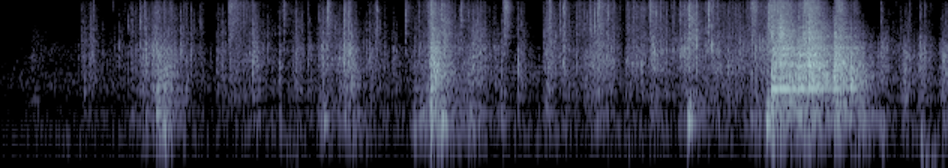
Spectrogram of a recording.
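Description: Plastic bags being handled and crinkled in irregular rustles, loudest about five seconds in.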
